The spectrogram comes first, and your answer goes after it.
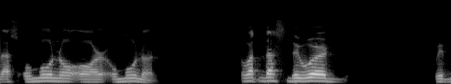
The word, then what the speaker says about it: Homonhon: Now, the name that is properly pronounced as Umunon means that this island abounded in Umu honeycombs.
